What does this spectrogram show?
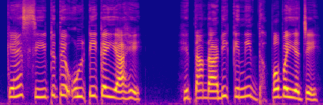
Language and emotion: Sindhi, disgusted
